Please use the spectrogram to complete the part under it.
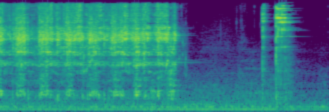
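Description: A spoon stirs sugar into warm milk in a bowl, giving quick rhythmic clinks and scrapes for about two seconds. Quiet follows, then two brief sharp clinks close to the mic.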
